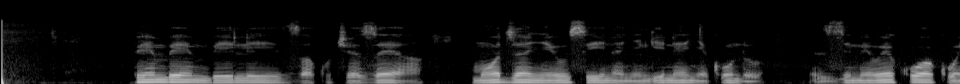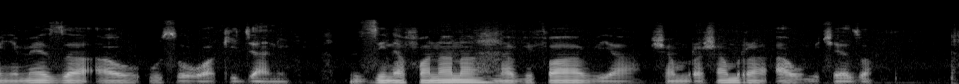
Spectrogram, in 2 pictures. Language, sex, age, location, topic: Swahili, female, 36-49, Nairobi, health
